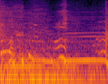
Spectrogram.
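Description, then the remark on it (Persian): Women sitting on the floor beside a dead man's body cry and sob, their voices rising and falling in wavering, drawn-out wails with a few sharp breathy catches, steady and continuous throughout. “جیران و گلین روی زمین میشینن و گریه میکنن.”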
